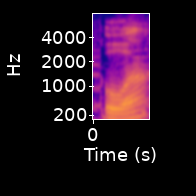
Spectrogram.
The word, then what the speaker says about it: Oahu: Et en fait, Oa est la prononciation d'une île qui s'appelle Oahu.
